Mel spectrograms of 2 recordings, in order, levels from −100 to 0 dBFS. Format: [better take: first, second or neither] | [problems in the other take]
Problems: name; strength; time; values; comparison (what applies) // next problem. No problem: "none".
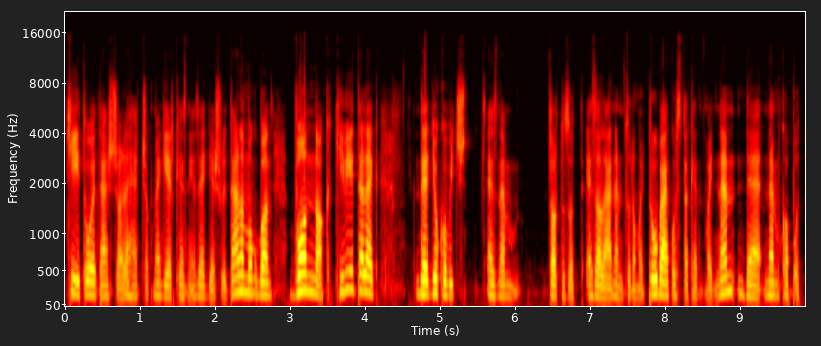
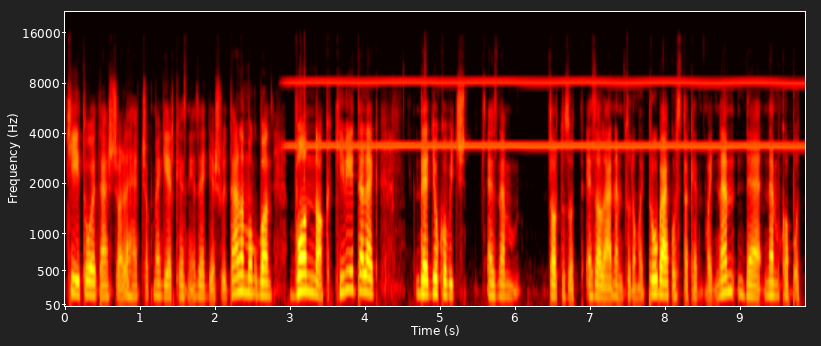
first | high-pitched whine; noticeable; from 3 s on; 3.5 kHz, 10 dB below the speech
